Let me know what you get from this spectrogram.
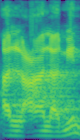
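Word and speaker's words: العالمين: Al-alamin dibaca al-alamin. Al-alamin itu artinya apa Pak? Sakit-sakitan Pak. Pakai hamzah. Kalau pakai ain Pak, baru semesta alam.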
